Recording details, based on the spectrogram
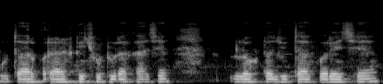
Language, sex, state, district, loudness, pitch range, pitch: Bengali, male, West Bengal, Malda, -21 LUFS, 120-125 Hz, 125 Hz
